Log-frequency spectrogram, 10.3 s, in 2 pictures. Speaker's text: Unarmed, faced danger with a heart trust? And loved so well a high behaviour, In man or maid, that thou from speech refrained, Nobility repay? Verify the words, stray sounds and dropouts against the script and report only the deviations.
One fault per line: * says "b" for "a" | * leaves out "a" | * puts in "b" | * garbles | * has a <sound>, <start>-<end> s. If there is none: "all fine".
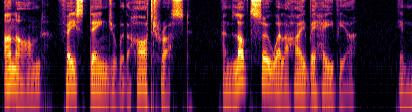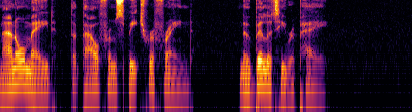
all fine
